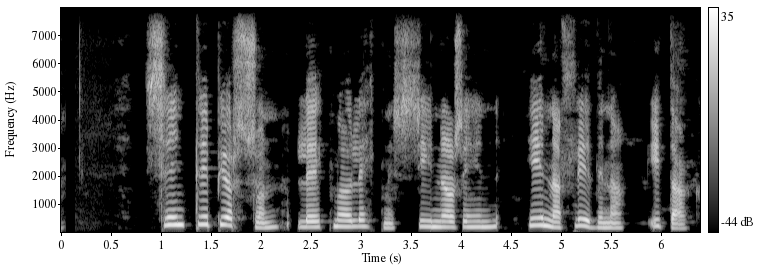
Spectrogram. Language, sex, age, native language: Icelandic, female, 40-49, Icelandic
